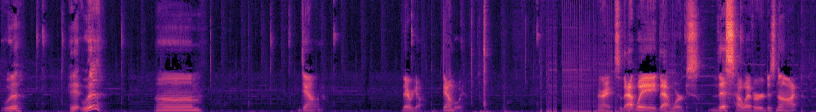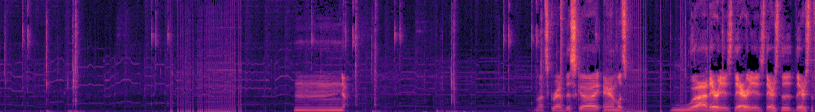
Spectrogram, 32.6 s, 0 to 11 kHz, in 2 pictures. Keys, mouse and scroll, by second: 0.8 right click, 4.2-4.9 scroll down 4, 4.9-6.2 scroll up 4, 6.6-8.2 drag, 9.5 KP_0, 10.7-13.7 drag, 14.7 right click, 16.7 right click, 17.6 shift+d, 19.6-22.5 drag, 23.2 right click, 23.7 Delete, 25.6 ctrl+z, 26.3-27.4 right drag, 27.4 Delete, 28.3-30.1 drag.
